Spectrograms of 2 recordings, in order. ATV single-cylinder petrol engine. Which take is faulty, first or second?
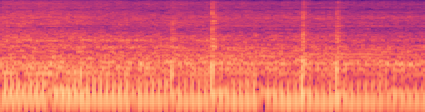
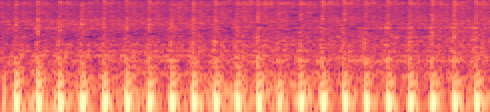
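first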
